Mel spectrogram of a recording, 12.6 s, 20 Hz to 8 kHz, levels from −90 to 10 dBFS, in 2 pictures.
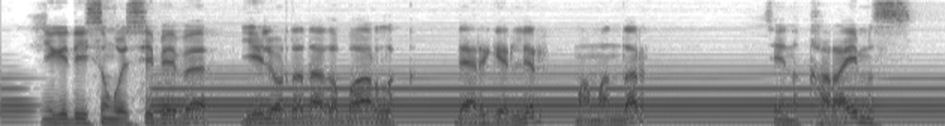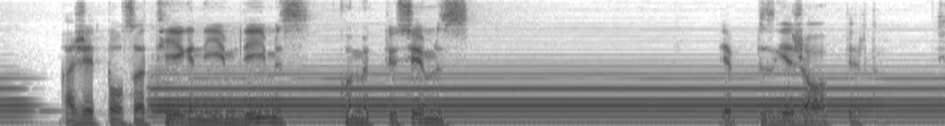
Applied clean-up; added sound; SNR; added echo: none; Wind instrument, woodwind instrument; 0 dB; none.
